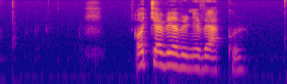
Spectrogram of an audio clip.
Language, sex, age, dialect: Faroese, female, 61+, Suðurstreymoy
